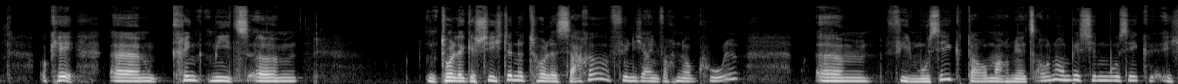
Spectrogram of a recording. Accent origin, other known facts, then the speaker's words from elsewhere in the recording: Au am Rhein, Baden-Württemberg, Germany; Bei uns in Auer am Rhein unten im Zollhaus.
